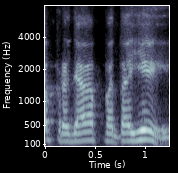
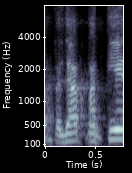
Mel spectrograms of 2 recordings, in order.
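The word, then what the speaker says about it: प्रजापतये: जरूर है आपका प्रजापतय यह त जो था ना यह पूरा नहीं आया था वहां पर त जो था वह हलंत भी नहीं था प्रजापत्य नहीं था लेकिन प्रजापतय जो त का उच्चारण पूरा होना चाहिए यानी यू समझ ले कि अगर 100% बोलना होता है तो वो 75% बोला गया है इसलिए वो उसको गलती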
